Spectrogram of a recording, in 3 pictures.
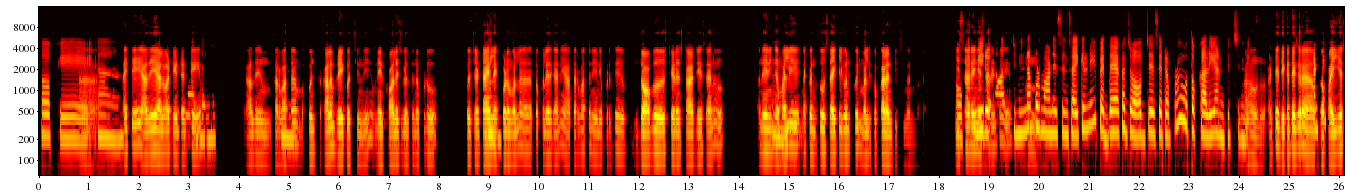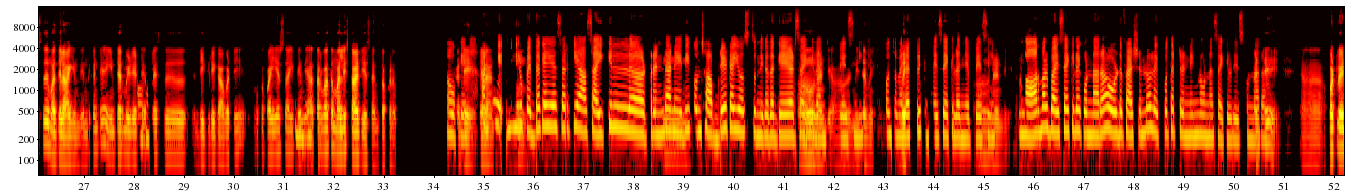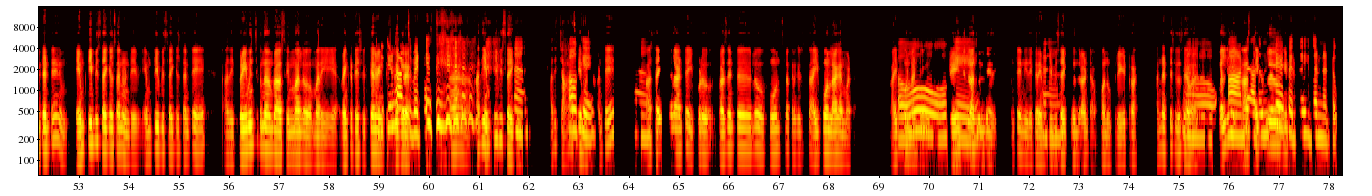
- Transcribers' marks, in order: other background noise; in English: "జాబ్"; in English: "స్టార్ట్"; in English: "సైకిల్"; in English: "సైకిల్‌ని"; in English: "జాబ్"; in English: "ఫైవ్ ఇయర్స్"; in English: "ఫైవ్ ఇయర్స్"; in English: "స్టార్ట్"; in English: "సైకిల్"; in English: "అప్‌డేట్"; in English: "గేయర్"; in English: "ఎలక్ట్రిక్"; in English: "నార్మల్"; in English: "ఓల్డ్ ఫ్యాషన్‌లో"; in English: "ట్రెండింగ్‌లో"; in English: "సైకిల్"; in English: "ఎంటిపీ సైకిల్స్"; in English: "ఎంటిపీ"; in English: "లిటిల్ హార్ట్స్"; in English: "ఎంటివీ సైకిల్"; in English: "ఫేమస్"; chuckle; in English: "ప్రజెంట్‌లో ఫోన్స్‌లో"; in English: "ఐఫోన్‌లాగనమాట"; in English: "రేంజ్‌లో"; in English: "ఎంటివీ సైకిల్"; in English: "గ్రేట్‌రా"
- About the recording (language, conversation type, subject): Telugu, podcast, పెద్దయ్యాక కూడా మీరు కొనసాగిస్తున్న చిన్ననాటి హాబీ ఏది?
